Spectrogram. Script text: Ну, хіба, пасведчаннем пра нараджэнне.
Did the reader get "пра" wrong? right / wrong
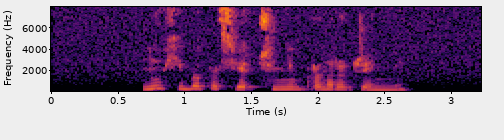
right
